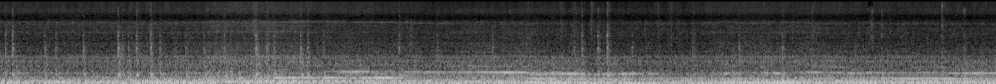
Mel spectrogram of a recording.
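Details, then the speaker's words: Diesel bus in cold weather on high idle, driving: steady diesel rumble with faint moaning whine shifting in pitch during a turn; power steering noise, cause unknown. "Try and listen for that steering, which we'll hear it here when I make a turn."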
